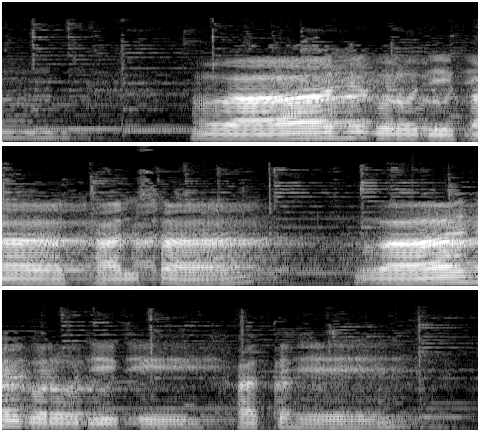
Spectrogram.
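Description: A man singing Gurbani in Raag Todi in a slow, drawn-out melodic chant. A long held note fades over the first second or so, then phrases of one to two seconds follow with short breaks between them.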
